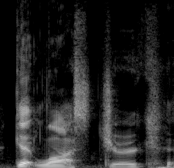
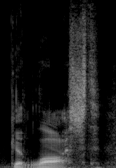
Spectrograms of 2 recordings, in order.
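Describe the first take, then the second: First: Teasing a friend over a bad pick, loud Get; louder playful jab. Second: Said in the usual way. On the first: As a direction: stress on Get, punched louder. Mock insult to a friend.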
